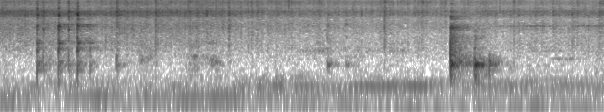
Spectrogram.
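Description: Grated coconut and spices sizzling steadily in coconut oil in a nonstick pan as cooked raw jackfruit pieces are scraped in from a bowl. A few sharp clicks of utensils against the bowl and pan come about half a second in and again a little after three seconds.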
